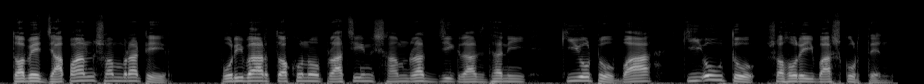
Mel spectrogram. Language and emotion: Bengali, neutral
